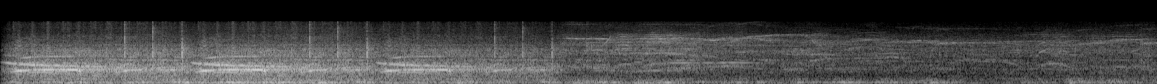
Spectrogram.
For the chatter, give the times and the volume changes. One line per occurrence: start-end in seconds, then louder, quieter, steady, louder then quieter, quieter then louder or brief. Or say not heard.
0.0-11.5 quieter.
